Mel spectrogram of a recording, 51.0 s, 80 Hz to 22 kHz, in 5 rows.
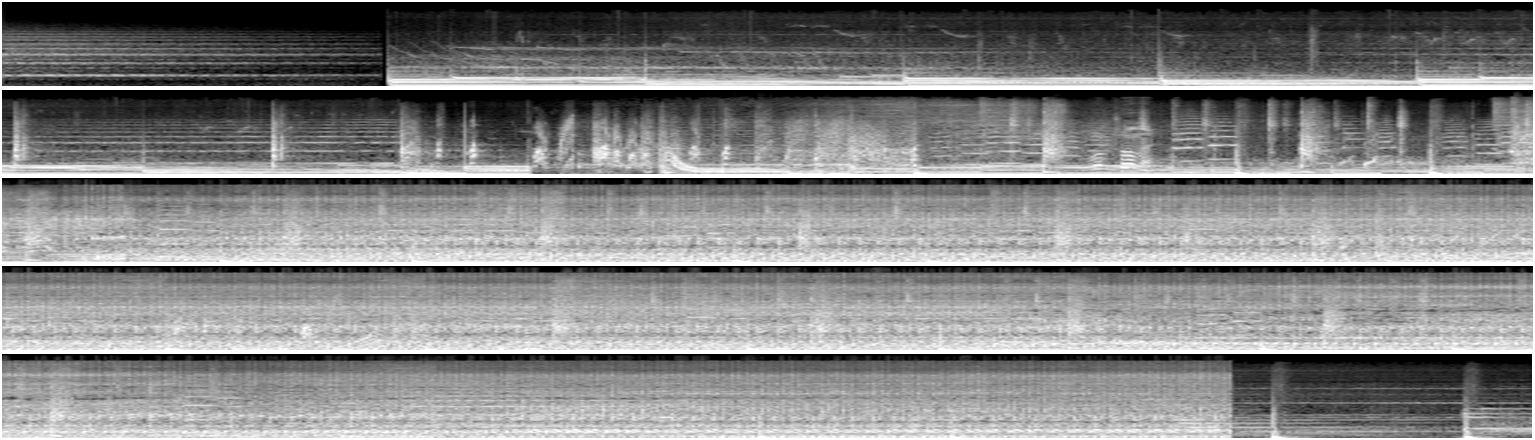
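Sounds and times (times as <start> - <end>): diesel engine idling: 20.2 - 49.0.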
